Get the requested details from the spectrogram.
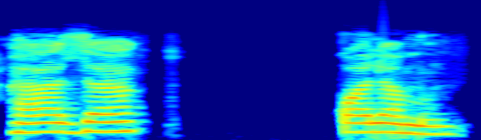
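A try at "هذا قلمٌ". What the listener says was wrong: Very good.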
